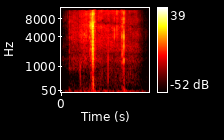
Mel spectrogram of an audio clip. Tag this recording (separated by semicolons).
aip09; biting; complete; delicious; full; golden; hifi; tasty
